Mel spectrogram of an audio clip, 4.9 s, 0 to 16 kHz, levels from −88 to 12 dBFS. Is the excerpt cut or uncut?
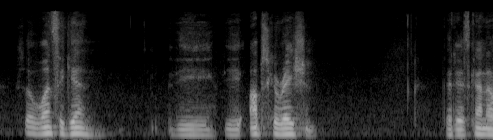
cut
